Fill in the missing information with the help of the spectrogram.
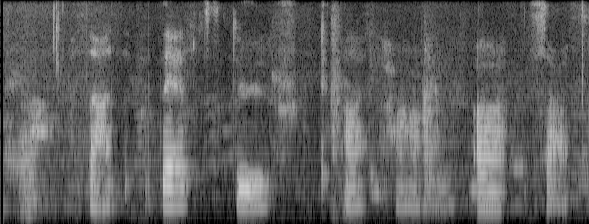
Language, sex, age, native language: Icelandic, female, 7, Icelandic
